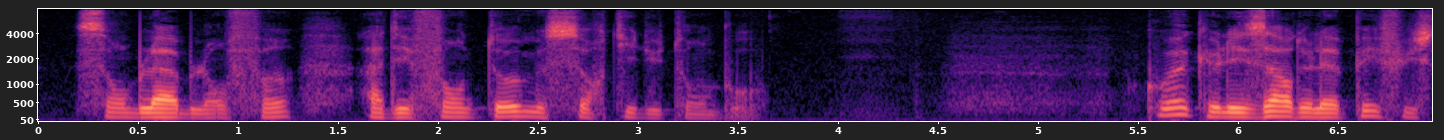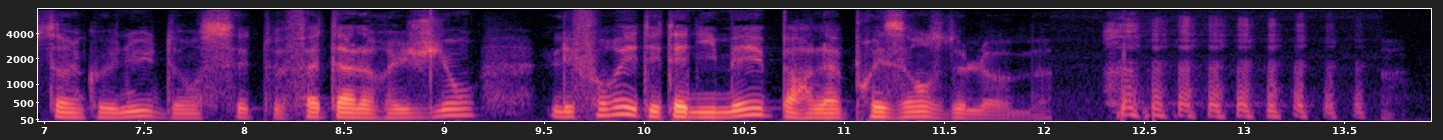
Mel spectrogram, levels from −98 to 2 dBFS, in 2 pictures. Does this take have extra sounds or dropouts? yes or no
yes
